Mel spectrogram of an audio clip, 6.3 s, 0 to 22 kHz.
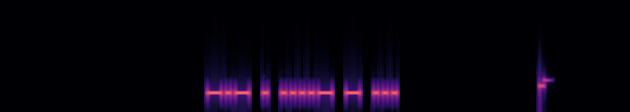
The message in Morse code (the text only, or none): KE4TS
